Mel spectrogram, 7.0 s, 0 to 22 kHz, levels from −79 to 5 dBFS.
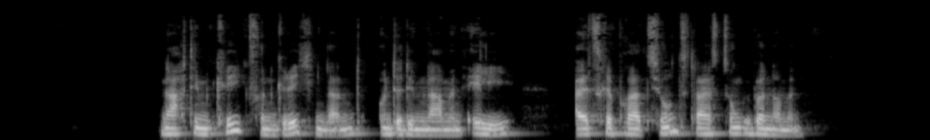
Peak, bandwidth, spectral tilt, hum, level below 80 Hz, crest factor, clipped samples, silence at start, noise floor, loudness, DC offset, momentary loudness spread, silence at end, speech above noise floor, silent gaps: -2 dBFS; 16 kHz; -6.5 dB/octave; none; -62 dBFS; 18 dB; under 0.1%; 1.2 s; -89 dBFS; -20 LUFS; under 0.1%; 5 LU; 0.95 s; 69 dB; none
